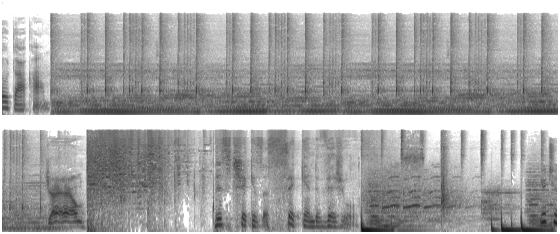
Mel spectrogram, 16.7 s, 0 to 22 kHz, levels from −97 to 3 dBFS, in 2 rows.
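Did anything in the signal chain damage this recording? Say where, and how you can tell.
Yes. At 9.77 s the call's bandwidth estimate collapsed and the codec was pushed into a call bitrate drop, which fits a fall from 128 kbps to 25 kbps, bottoming out for 3.62 s. From there to the end the audio loses its top end and turns coarse and watery.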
